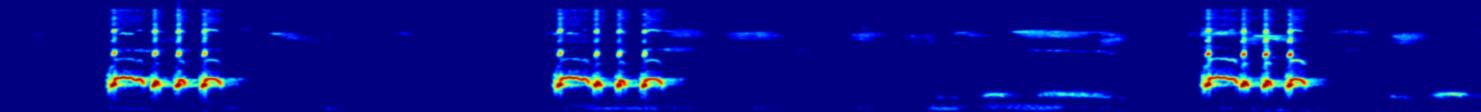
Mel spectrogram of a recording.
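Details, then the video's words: Zebra dove song used as a lure to prompt silent, reluctant doves to sing: three bursts of rapid, staccato, bubbling coos, each about half a second long and repeated every few seconds, with softer low coos between them. "Pancingan Ampuh!!! Untuk Perkutut BISU 🔇 Malas Bunyi❗"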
